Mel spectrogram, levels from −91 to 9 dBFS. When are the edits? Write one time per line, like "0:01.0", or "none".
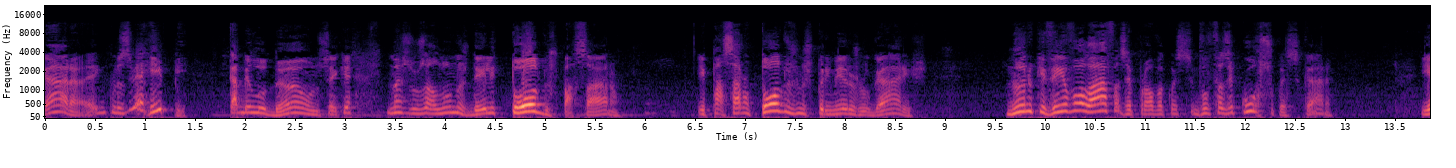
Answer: none

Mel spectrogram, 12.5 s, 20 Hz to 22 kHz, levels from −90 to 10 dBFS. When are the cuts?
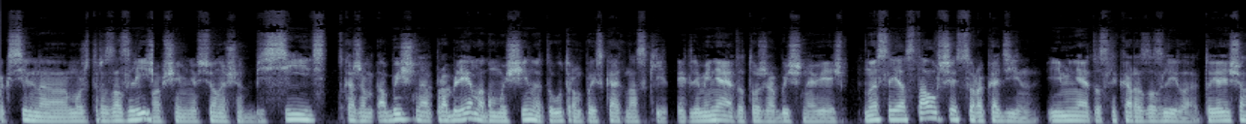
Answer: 0:01.5

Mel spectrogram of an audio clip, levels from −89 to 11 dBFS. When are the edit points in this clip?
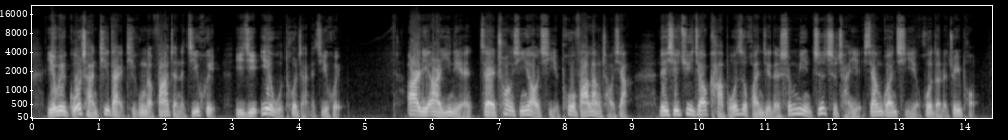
none

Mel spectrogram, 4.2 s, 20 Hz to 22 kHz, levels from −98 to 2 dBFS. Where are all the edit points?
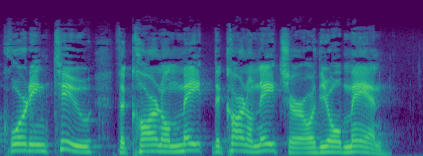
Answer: none

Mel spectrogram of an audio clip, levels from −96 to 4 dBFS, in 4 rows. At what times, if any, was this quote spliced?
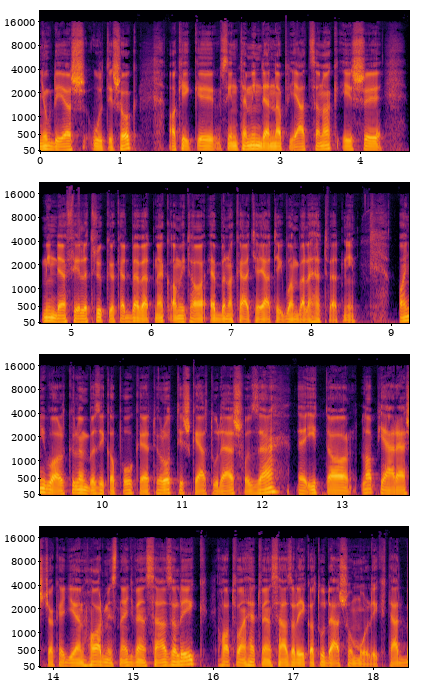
none

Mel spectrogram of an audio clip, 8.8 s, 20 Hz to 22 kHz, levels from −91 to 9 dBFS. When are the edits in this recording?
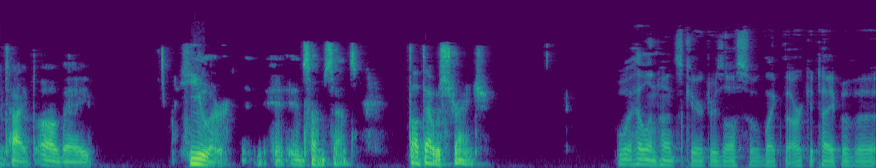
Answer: none

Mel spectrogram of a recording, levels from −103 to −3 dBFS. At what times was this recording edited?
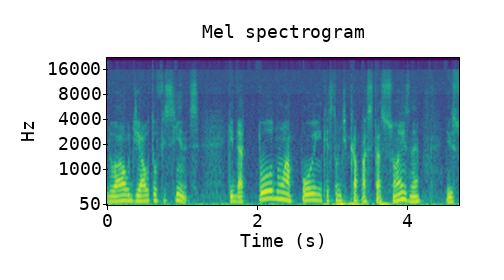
none

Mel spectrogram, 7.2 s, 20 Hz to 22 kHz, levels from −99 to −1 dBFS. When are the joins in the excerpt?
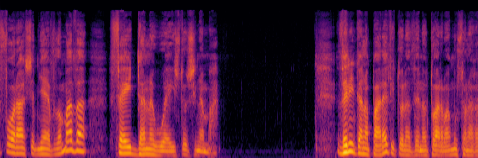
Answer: none

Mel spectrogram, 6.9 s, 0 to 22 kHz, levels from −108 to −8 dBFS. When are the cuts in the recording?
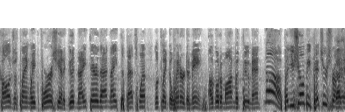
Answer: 0:02.9
0:04.2
0:05.2

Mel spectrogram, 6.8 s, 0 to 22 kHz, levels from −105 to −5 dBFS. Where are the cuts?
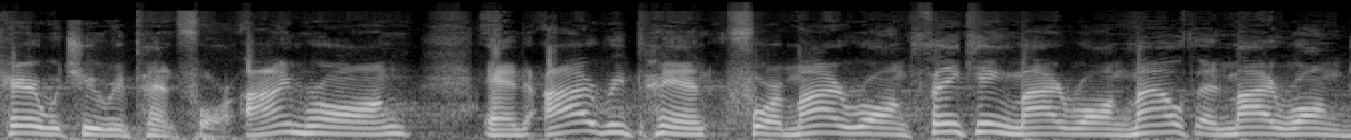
0:02.4

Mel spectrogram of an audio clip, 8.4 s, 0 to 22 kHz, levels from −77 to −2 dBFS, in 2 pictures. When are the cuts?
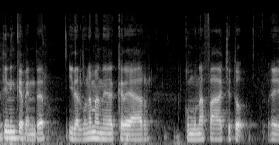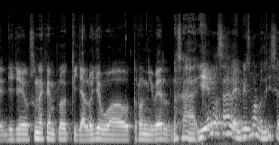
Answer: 0:06.8

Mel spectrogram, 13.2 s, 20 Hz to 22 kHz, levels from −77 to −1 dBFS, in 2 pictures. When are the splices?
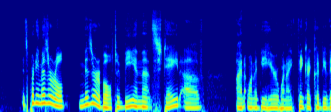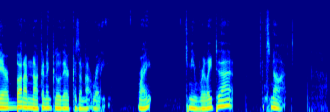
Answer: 0:11.8

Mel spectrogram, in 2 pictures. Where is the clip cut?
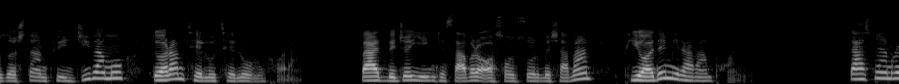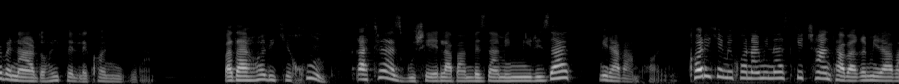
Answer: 0:12.5
0:15.8

